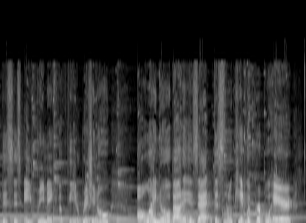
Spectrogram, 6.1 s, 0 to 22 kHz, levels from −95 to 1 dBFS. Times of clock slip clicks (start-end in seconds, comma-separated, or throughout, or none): 0.12-6.13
